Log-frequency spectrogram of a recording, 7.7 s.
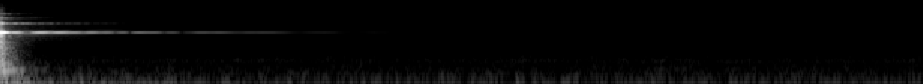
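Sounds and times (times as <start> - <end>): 
Kawai grand piano sustained A5: 0.0 - 1.0.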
